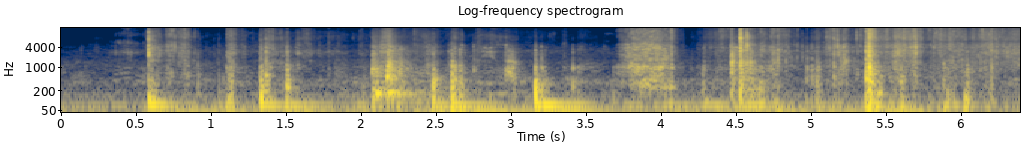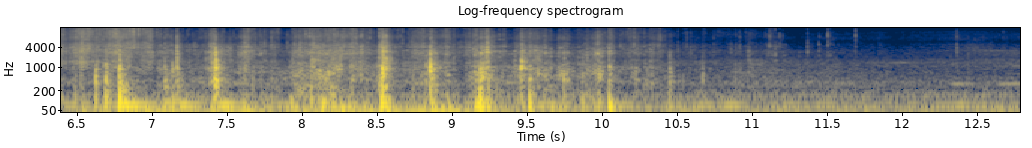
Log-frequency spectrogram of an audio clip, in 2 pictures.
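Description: A clear plastic trading-card bag crinkling and tearing as it is ripped open by hand: a dense run of sharp crackles that dies away about ten seconds in.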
